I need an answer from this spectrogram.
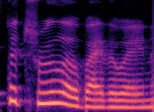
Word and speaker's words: Petrullo: how are things down in Orlando hello it's petrulo by the way and it's okay if you don't pronounce my last name because I can't very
